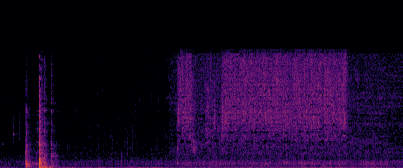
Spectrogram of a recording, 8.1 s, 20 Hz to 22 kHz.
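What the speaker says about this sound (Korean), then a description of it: "한 500ml 정도 저는 물을 붓도록 하겠습니다" Dishes clink sharply a couple of times, then water pours steadily into a pot of seasoned meat for a few seconds before stopping.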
